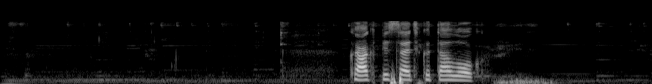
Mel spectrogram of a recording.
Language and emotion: Russian, neutral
